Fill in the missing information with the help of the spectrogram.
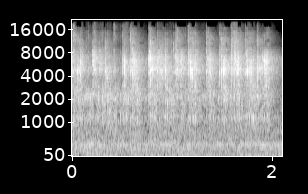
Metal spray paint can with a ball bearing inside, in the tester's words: if you start shaking it and don't hear that ball bearing, you got a lot of work to do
